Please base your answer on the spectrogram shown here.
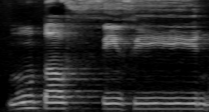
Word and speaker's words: Mutaffifin: Nah, ini kalau ada hurufnya yang 2, fi 2 gini, tandanya panjang. Mutaffifin, nah dibaca panjang.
